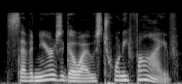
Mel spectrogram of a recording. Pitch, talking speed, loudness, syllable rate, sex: 175 Hz, 230 wpm, -17 LUFS, 5.8 syllables/s, female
